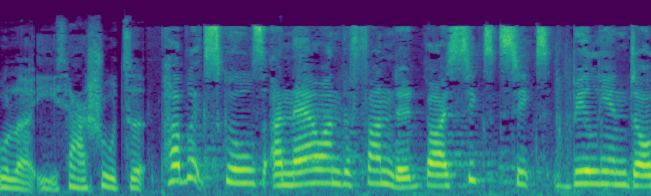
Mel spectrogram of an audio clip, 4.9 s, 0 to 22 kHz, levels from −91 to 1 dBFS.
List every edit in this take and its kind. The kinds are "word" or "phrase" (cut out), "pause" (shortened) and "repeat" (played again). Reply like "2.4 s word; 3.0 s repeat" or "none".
3.7 s word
